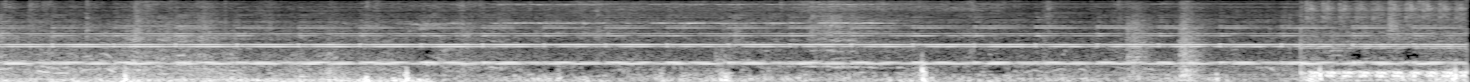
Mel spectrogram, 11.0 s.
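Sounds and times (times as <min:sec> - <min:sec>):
electric train rumbling: 0:00.0 - 0:11.0
high electronic two-pitch tone: 0:09.8 - 0:11.0.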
